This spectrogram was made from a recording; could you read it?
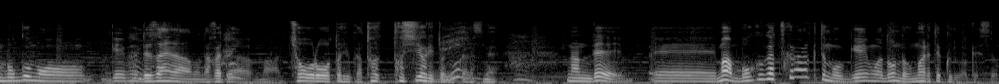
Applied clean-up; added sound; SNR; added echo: none; none; none; none.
